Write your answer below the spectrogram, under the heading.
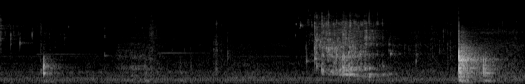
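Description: Water poured from a glass mason jar into a ceramic planter, a splashing pour for about a second starting three seconds in. A sharp knock follows about half a second later, the loudest sound here.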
